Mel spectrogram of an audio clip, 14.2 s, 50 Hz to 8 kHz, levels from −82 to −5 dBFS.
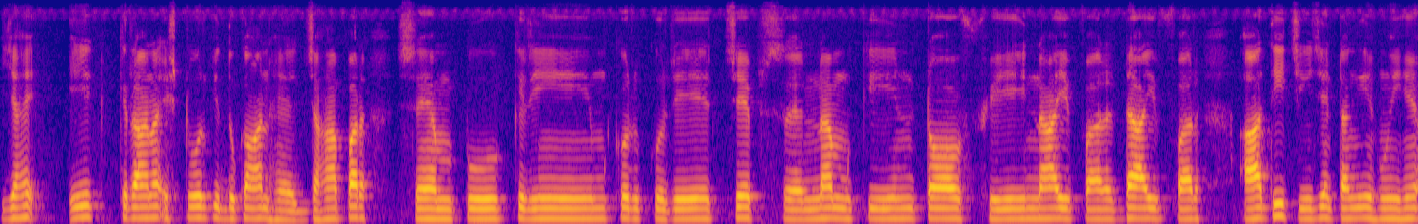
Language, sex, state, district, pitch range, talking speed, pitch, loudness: Hindi, male, Uttar Pradesh, Jalaun, 130-140 Hz, 95 wpm, 130 Hz, -20 LUFS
